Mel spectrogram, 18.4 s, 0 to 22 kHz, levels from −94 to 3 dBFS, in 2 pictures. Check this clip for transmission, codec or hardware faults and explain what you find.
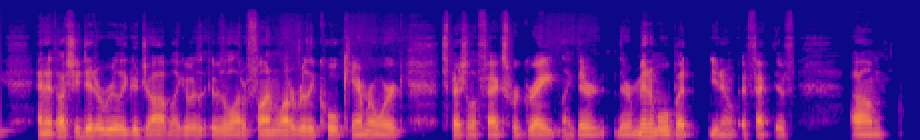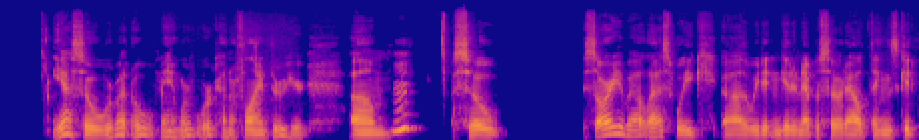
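Nothing turns up here: the speech comes across steady and intact, with no dropouts, glitches or distortion to point to anywhere along the way.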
